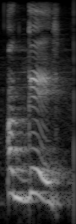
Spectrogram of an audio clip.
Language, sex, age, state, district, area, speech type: Punjabi, female, 18-30, Punjab, Fatehgarh Sahib, rural, read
